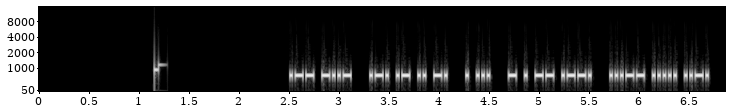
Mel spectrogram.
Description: Morse code, heard as a keyed tone, about 42 wpm, 700 Hz. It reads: WX RAIN ES TEMP 35F
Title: Practice QSO - Exchange 2 - Info - 45wpm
